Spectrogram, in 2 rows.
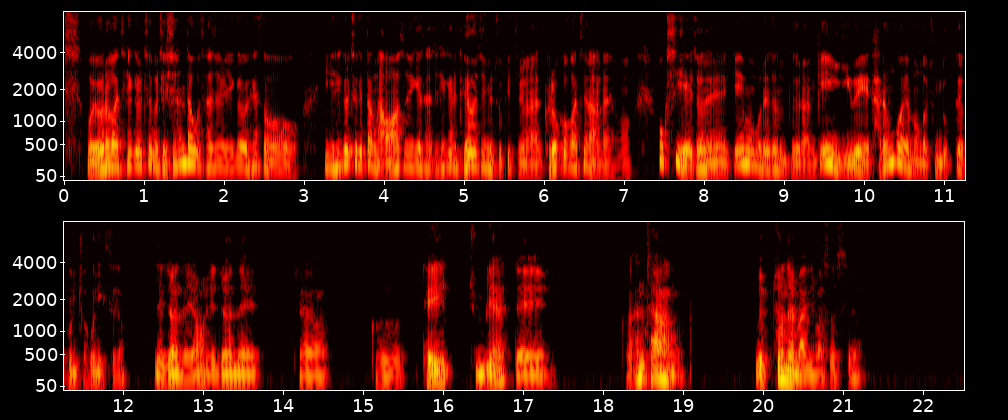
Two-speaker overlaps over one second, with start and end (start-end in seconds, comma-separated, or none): none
